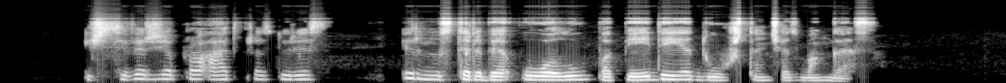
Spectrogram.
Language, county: Lithuanian, Klaipėda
